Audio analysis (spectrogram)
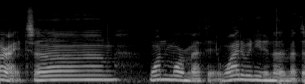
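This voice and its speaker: Somewhat breathy and dark, mellow in tone, a woman talks at a fairly quick pace. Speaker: math teacher. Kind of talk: lecture. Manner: fast.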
